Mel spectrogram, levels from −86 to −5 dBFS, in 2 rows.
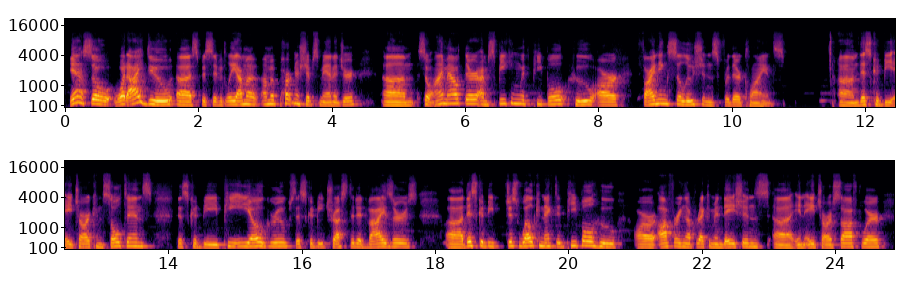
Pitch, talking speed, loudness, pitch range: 155 Hz, 150 wpm, -23 LUFS, 140-170 Hz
